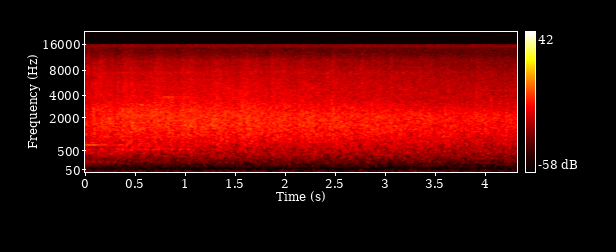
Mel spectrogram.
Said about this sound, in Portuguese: Você pode dar salve de palmas para Jesus?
